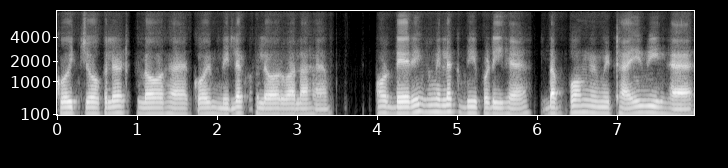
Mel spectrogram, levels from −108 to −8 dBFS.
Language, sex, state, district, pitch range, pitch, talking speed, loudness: Hindi, male, Rajasthan, Bikaner, 115-130 Hz, 120 Hz, 150 wpm, -20 LUFS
